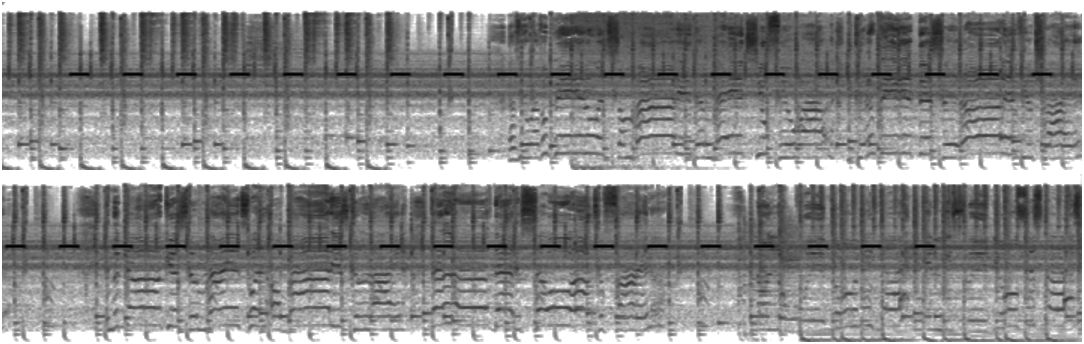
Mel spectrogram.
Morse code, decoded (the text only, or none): none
